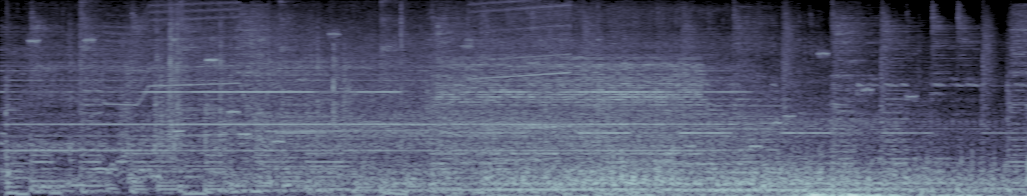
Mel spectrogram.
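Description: Cartoon forklift truck's engine sound effect as it drives along carrying a load, a low rumbling hum that grows louder in the middle and fades again, over light background music.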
